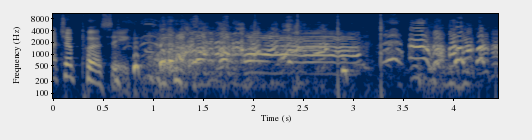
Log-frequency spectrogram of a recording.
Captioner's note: everyone laughs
